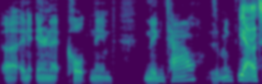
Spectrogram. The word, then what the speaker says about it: MGTOW: you are investigating uh an internet cult named mgtow yeah that's how you say it but before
